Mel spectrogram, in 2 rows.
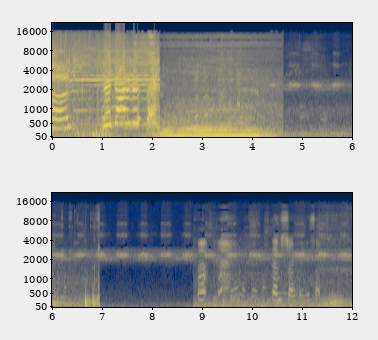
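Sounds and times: cricket chirping: 4.6s - 12.0s.

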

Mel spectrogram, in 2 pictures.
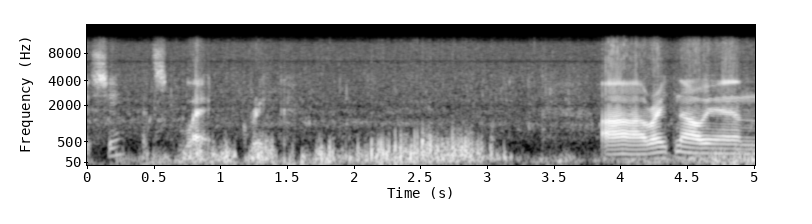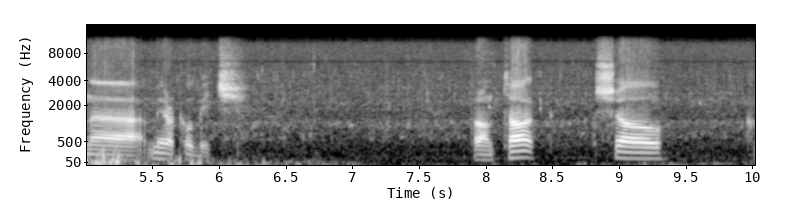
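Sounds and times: wind buffeting microphone: 0.0s - 7.0s.

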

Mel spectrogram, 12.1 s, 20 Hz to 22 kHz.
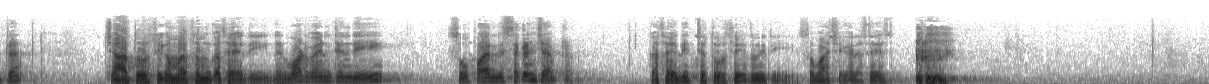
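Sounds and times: man clearing his throat: 9.2s - 9.9s.

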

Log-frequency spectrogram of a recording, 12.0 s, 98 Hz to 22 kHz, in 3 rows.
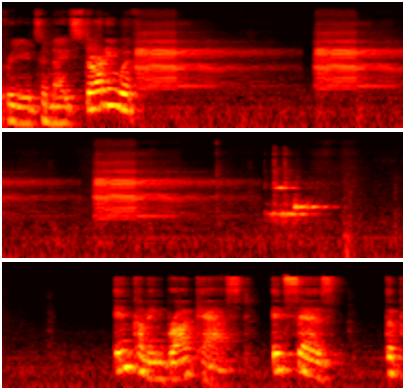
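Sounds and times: electric alarm buzzer: 1.2s - 6.6s.

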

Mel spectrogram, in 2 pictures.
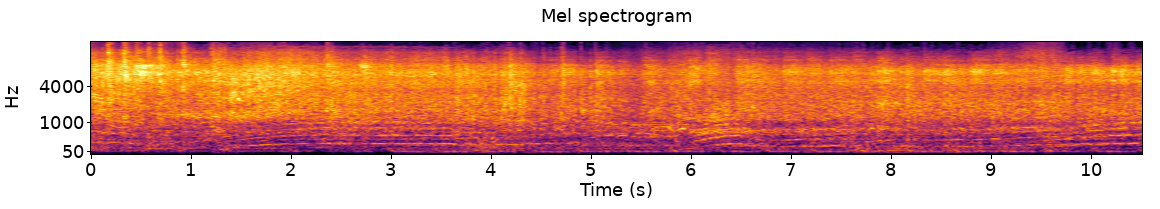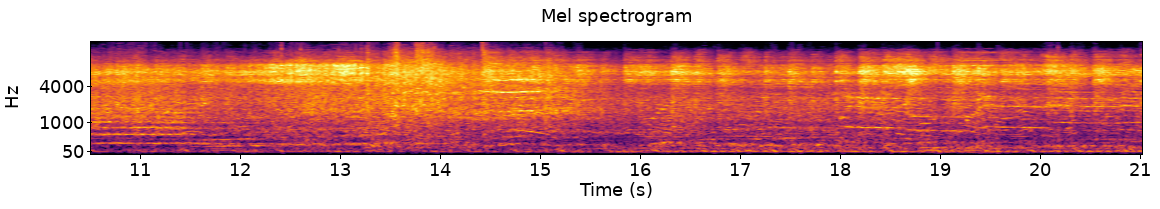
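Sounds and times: constant noisy din: 0.0s - 21.0s
racing car engine revving: 0.0s - 21.0s.

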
